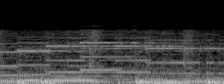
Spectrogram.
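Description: Instrumental break of a pop song played from a vinyl LP: held melody notes over a steady bass line, with no singing.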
